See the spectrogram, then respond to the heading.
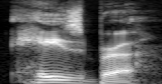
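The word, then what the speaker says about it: Happisburgh: you one more uh happis hapis pronounced hazebra how in the is that pronounced hazebra it's literally h-a-p-p-i-s-b-r-u-g-h happis brug happis brugg and you're telling me it's hazebra man what the [ __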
